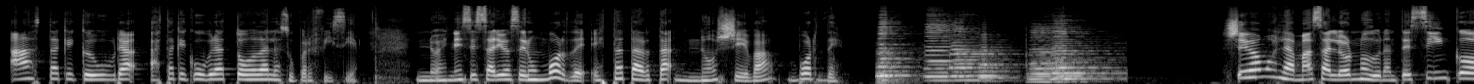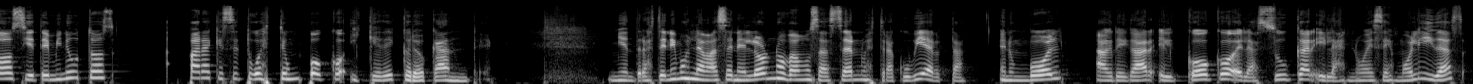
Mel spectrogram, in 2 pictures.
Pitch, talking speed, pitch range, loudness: 215 Hz, 130 wpm, 185-245 Hz, -17 LUFS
